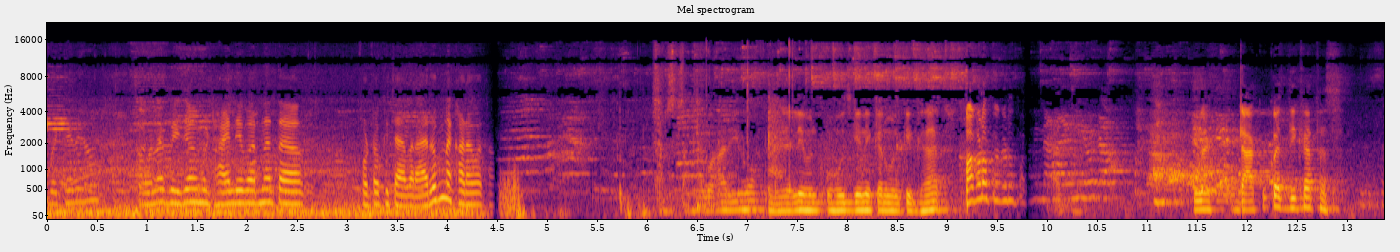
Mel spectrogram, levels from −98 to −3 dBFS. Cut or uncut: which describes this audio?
cut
